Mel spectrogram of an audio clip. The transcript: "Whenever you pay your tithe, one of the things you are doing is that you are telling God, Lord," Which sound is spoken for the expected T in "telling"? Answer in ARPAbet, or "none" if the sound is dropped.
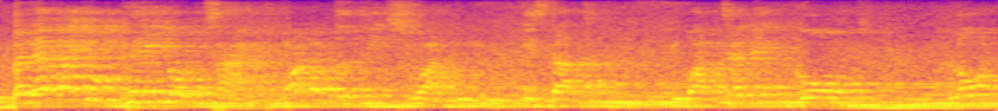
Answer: T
